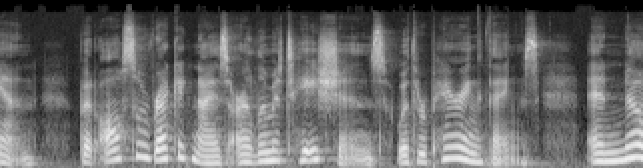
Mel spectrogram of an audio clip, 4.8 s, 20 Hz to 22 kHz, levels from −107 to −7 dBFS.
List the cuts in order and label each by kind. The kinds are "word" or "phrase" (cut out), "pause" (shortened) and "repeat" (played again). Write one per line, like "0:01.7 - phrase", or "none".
none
